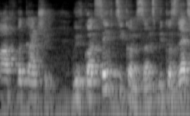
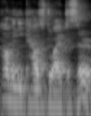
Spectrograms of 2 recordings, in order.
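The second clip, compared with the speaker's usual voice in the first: utterly serious, low, deadpan tone; 4 semitones lower, 6 dB quieter than usual. Retelling what a woman asked him, imitating her dead-serious tone. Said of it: "she says in the most serious tone".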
